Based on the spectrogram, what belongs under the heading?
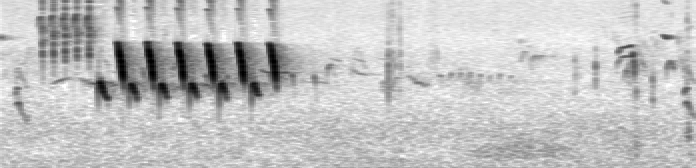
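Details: Nightingale, Luscinia megarhynchos, delivering a run of six loud, evenly spaced sweeping notes, followed by quiet whistles and faint chirps from farther off.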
